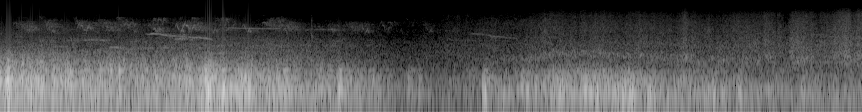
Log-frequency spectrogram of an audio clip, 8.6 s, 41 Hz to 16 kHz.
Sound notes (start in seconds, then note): 0.0 birds chirping; 0.0 thunder rumbles; 4.2 wind howling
